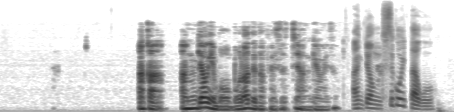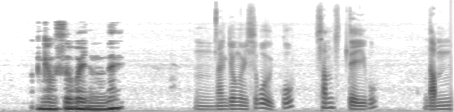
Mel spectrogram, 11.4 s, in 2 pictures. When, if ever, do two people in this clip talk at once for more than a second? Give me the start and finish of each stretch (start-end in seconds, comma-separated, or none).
none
